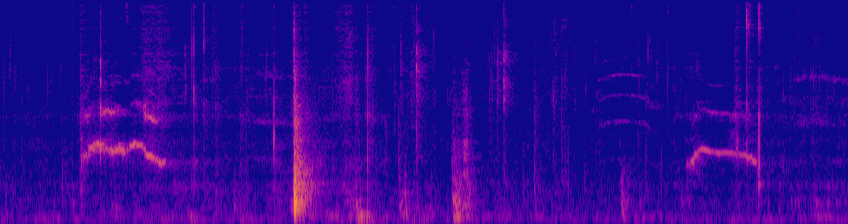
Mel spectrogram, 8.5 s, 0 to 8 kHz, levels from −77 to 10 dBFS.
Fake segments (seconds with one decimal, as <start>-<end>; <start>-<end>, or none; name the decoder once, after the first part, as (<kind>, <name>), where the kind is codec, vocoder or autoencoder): 0.0-3.9 (codec, SNAC); 6.7-8.5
